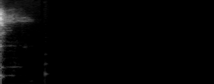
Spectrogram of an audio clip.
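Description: Near silence: a woman's voice cuts off right at the start, then nothing is heard.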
